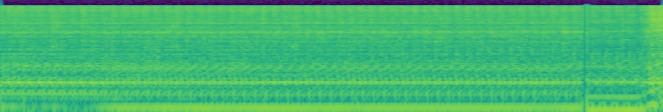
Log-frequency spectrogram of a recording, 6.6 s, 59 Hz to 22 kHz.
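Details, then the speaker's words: 2008 Ford Mustang GT Bullitt idling after sitting almost 3 weeks and being started with the help of a battery charger: steady even idle with a deep constant drone and smooth pulse, no misses or rattles; it runs healthy. "okay guys I'm super happy the car started right up so I'm gonna start using this car pretty soon"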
